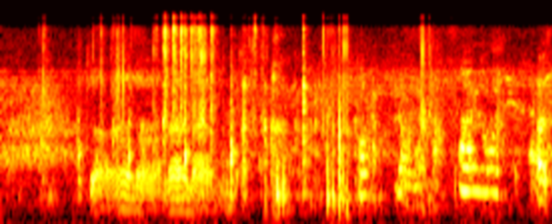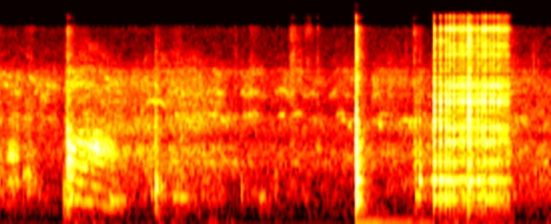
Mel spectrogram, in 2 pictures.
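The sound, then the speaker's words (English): Two ten-sided percentile dice clatter and tumble across a table in a scatter of sharp clicks, ending with a louder rattling burst near the end, with faint voices murmuring in the background. “Roll percentile dice. You're looking for a low number.”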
